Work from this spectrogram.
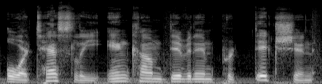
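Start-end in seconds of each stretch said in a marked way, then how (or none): none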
